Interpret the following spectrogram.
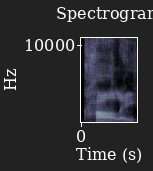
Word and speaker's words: Kale: There's a moon of Jupiter called Kali, but it's spelt Kale, Kale, and they put that in 47th place, which is nuts.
